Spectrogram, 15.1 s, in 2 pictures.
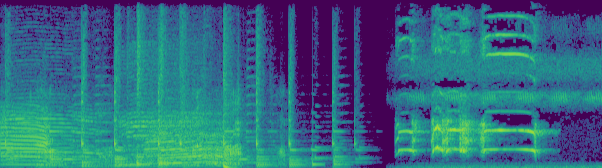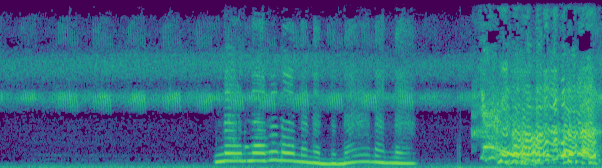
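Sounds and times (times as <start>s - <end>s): cow mooing: 0.0s - 3.1s
rooster crowing: 4.9s - 7.0s
crickets chirring: 4.9s - 15.0s.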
